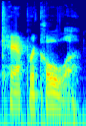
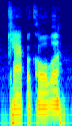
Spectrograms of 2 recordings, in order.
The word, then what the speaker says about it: capicola: But I realized that Coppola sounds like capricola, the kind of ham. Capicola? Capicola. The R is not pronounced, at least not in the Bostonian dialect of English.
